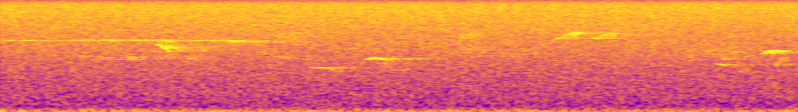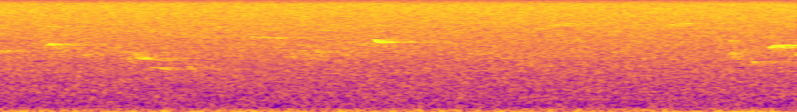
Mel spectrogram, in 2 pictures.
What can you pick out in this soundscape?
Black-throated Green Warbler, Red-eyed Vireo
